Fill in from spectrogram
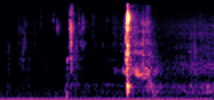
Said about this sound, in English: Sorry. Chew first.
